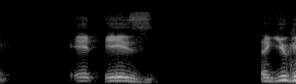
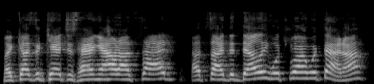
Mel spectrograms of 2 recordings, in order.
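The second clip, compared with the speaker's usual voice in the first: higher, indignant Italian tough; mock wiseguy defense; 7 semitones higher, faster than usual. Italian guy defends his cousin at the deli, mock indignant. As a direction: shrug off the cops' suspicion.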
